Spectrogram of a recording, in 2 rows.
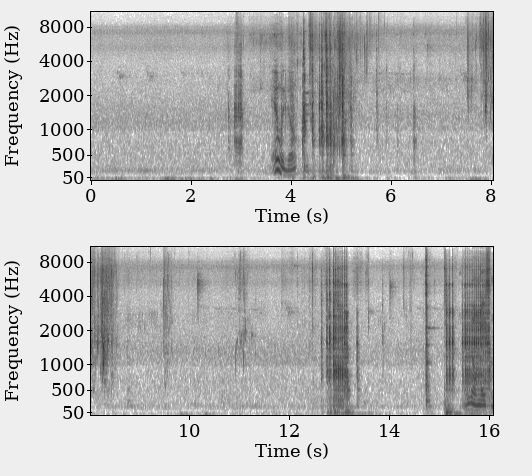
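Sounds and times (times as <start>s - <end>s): fish splashing at water surface: 4.4s - 5.7s, 7.5s - 8.6s.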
